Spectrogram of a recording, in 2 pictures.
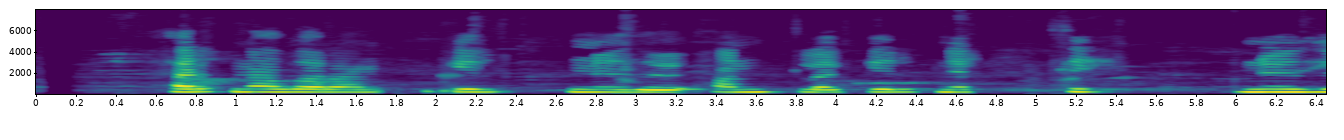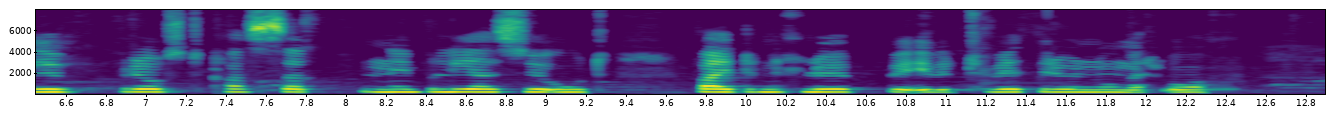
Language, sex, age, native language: Icelandic, female, 18-19, Icelandic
